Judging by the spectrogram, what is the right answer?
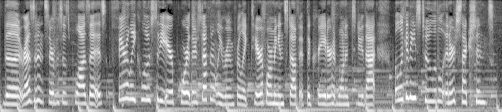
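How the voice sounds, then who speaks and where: Over music in the background, a woman with a high pitch sounds upbeat and enthusiastic, her intonation lively and her speech with hardly any pauses. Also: fairly quick pace. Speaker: gaming YouTuber. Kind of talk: casual gameplay commentary voiceover. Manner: upbeat, enthusiastic.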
